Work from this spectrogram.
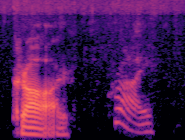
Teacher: if you want to listen to the sound, there is a diphthong I sound, like cry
